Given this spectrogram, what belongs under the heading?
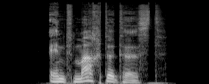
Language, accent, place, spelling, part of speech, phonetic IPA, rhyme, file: German, Germany, Berlin, entmachtetest, verb, [ɛntˈmaxtətəst], -axtətəst, De-entmachtetest.ogg
- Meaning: inflection of entmachten: 1. second-person singular preterite 2. second-person singular subjunctive II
